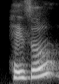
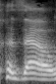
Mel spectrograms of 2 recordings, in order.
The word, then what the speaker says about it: Hazel: The extra L be throwing people off, but it's Hazel. You Well, got I have a it. friend who's Hazel, so I also, mindful of that.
